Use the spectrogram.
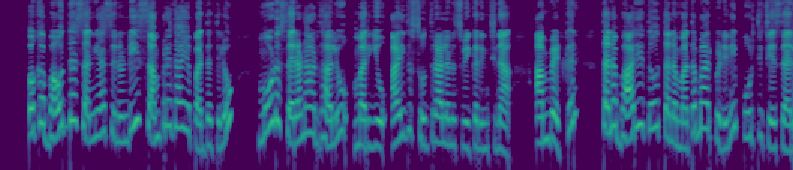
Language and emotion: Telugu, neutral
